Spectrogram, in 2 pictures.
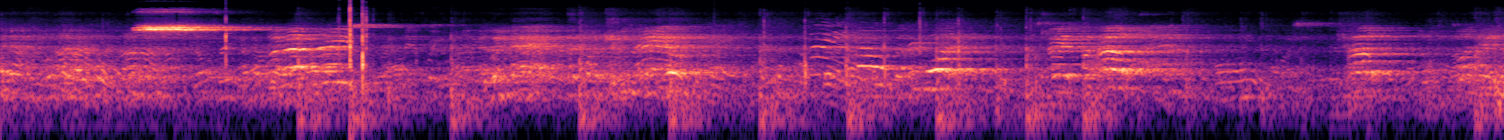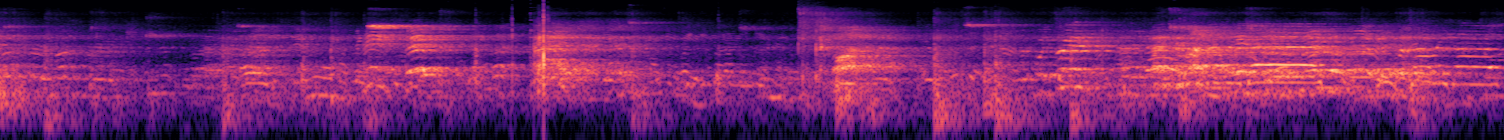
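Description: Basketball bouncing on a gym floor during play, with sharp impacts scattered through, and voices of players and spectators echoing in a large hall. A brief high squeak comes near the start.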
